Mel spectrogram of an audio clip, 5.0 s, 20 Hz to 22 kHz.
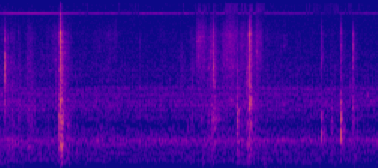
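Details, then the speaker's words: Atari SF354 Atari ST floppy drive after replacing its disintegrated belt: irregular sharp clicks and ticks as the mechanism tries to load. It powers up and the gear moves; cause of trouble unclear. "It is working though. It is powering up. You do see the power, and it is making noise. So it sounds like the gear is moving."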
